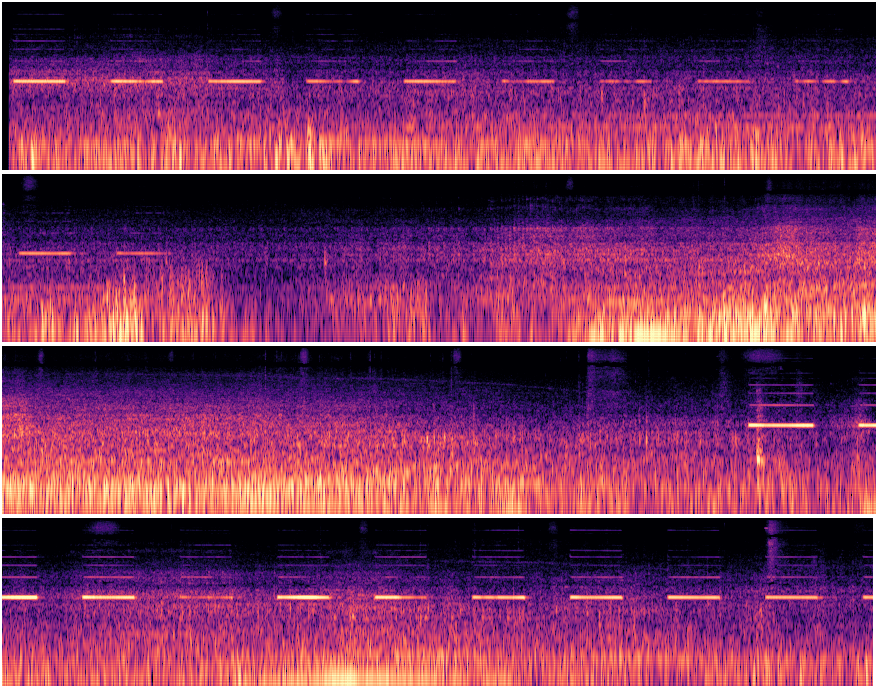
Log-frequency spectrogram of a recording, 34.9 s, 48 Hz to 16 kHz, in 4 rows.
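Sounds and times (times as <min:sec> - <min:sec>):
truck diesel engine running: 0:00.1 - 0:34.9
backup alarm beeping: 0:25.0 - 0:34.9.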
